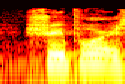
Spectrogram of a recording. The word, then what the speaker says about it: Shreveport: Shreveport is how you say it.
